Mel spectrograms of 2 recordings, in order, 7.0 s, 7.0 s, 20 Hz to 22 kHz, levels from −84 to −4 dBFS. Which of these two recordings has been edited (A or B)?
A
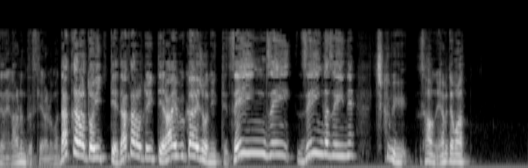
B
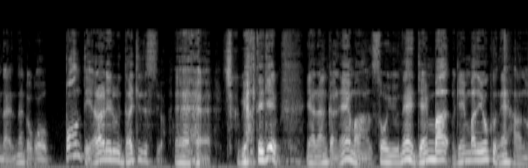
B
